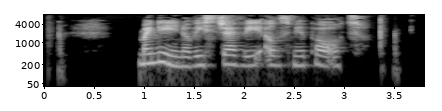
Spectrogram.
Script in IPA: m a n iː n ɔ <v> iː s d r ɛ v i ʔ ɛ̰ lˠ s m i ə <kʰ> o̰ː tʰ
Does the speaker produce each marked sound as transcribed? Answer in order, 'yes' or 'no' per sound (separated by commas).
yes, no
